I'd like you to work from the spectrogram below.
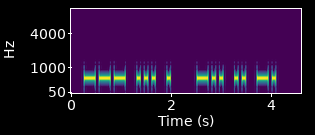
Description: Morse code, heard as a keyed tone, about 16 wpm, 600 Hz. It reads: OSE DIN
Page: Korte danske ord 16wpm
